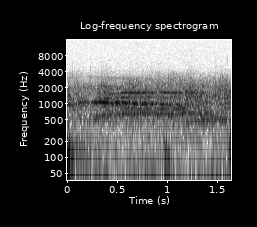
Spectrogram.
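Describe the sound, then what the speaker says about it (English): An audience at a talk on girl-child menstruation claps steadily for a young man, a moderate wash of hand claps filling the room without pause. "Please clap for him."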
